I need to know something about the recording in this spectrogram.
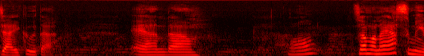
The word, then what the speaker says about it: Ikuta: midwest people call it ikuta because sound i becomes i sound instead of e sound like italian iranian so i have to say my name is aikuta and well someone asked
